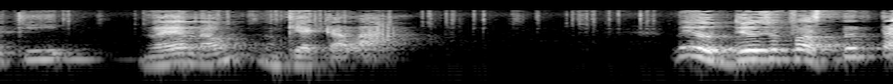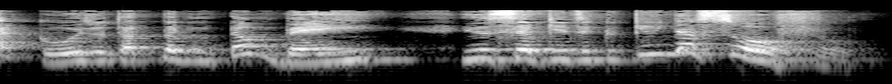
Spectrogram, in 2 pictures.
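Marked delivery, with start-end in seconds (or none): 3.4-8.8 a higher, louder lament of someone who suffers; voicing a sufferer. A lecturer voicing a troubled person who cries out to God, in a higher, louder voice. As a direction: cry out to God, half playing a troubled person. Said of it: "Perguntinha boa".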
